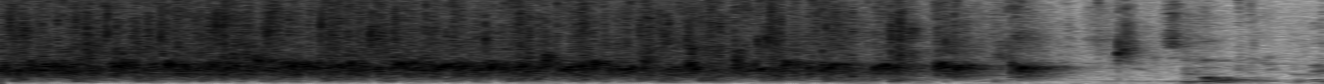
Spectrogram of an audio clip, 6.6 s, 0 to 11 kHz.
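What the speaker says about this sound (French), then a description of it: "Vous avez de la chance, on peut les applaudir." An audience claps for guests at the Monaco Magic 2023 opening ceremony, loud sustained applause that thins out toward the end as a voice starts speaking.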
